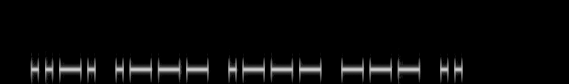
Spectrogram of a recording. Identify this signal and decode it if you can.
Morse code, heard as a keyed tone, about 17 wpm, 700 Hz. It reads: FJJOI
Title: Code Groups - 5 Letters - 17wpm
